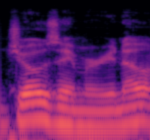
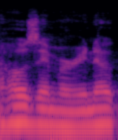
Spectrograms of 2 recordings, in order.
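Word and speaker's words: José Mourinho: my the new manager of Tottenham Hotspur is pronounced josie marino and not jose moreno cuz he's portuguese so get roasted bro get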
